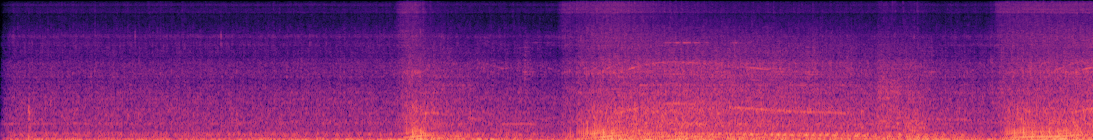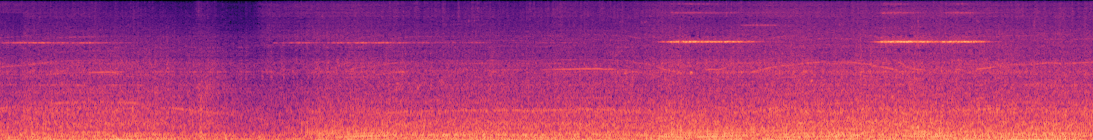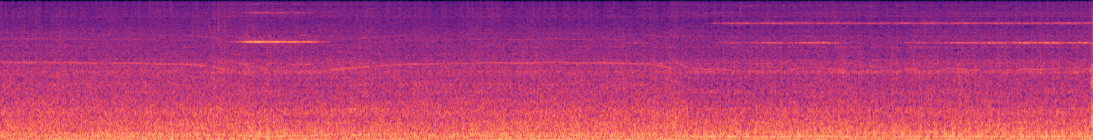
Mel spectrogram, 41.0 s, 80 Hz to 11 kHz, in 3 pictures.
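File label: hotchkiss h39 onboard medium drive various off cannon right; mkh8020; Sonniss GDC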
